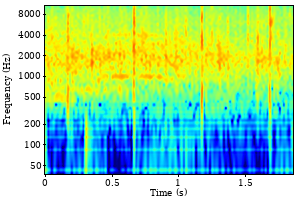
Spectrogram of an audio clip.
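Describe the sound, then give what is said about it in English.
A rowdy church crowd at Northgate claps hard and steadily, dense overlapping applause with sharp accents, while scattered cheers and whoops rise above it throughout. “My goodness, this is a great rowdy crowd.”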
